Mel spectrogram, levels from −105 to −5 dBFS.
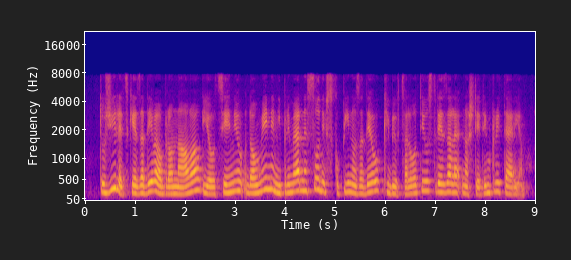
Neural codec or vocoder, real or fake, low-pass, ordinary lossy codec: codec, 16 kHz, 0.9 kbps, LongCat-Audio-Codec; fake; none; none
